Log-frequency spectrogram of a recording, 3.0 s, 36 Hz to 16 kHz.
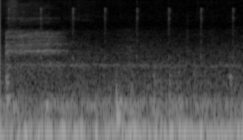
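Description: Steady, loud low road and engine rumble fills the cabin of a 2023 Mitsubishi Outlander PHEV driving in eco mode toward a highway, with faint regular ticks like an indicator clicking over it.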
